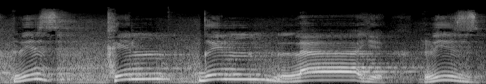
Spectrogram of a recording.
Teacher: Empty mouth. Why? Because previous letter is with kasra. Rizqillahi.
